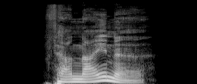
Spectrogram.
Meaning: inflection of verneinen: 1. first-person singular present 2. first/third-person singular subjunctive I 3. singular imperative
- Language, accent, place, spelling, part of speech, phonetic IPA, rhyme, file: German, Germany, Berlin, verneine, verb, [fɛɐ̯ˈnaɪ̯nə], -aɪ̯nə, De-verneine.ogg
